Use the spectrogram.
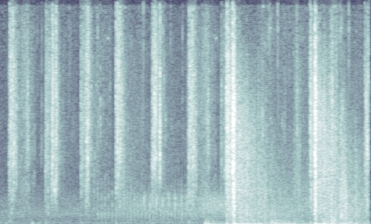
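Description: Artillery fire in the World War II online shooter Hell Let Loose: repeated sharp distant blasts and gunfire, giving way after about three seconds to heavier, closer rumbling booms.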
